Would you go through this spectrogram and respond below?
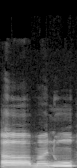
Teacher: حمزہ کے اوپر کھڑی زبر دو حرکت کھینچ کے ادا کریں گے۔ میم کے زبر کو بغیر کھینچے ہوئے ادا کرنا ہے۔ · واو ساکن سے پہلے نون کے اوپر پیش ہے، واو مدہ ہو رہا ہے، دو حرکت کھینچ کے ادا کریں گے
